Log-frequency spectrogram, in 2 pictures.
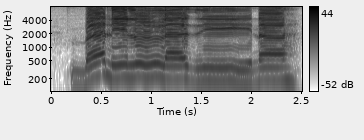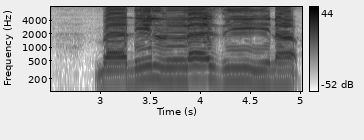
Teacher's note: panjangkan Z sepanjang dua harakat karena dia ada Mad thii yaitu berupa apa berupa adanya huruf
